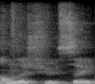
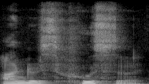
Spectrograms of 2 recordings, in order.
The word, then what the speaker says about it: Anders Husøy: It's pronounced Anders Husøy in Norwegian. I know it's very difficult. Say it again. I try to go it. Anders Husøy. Anders Husøy.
